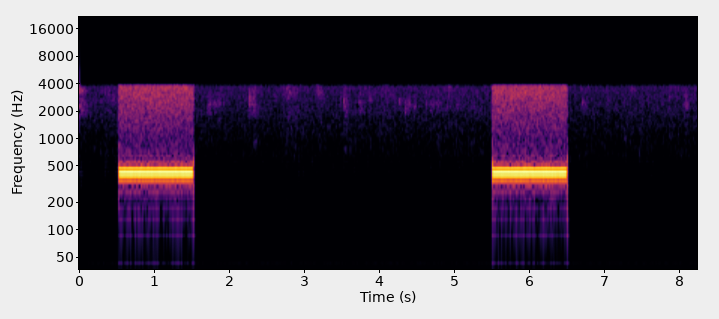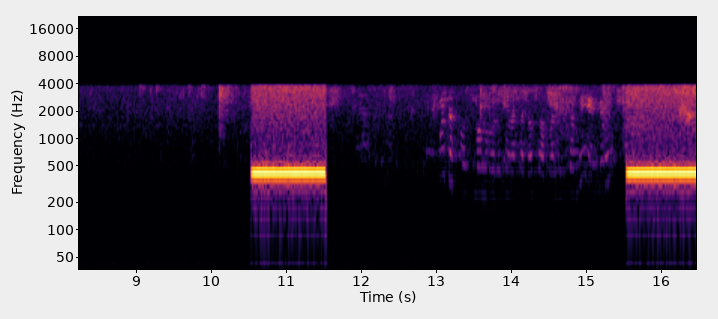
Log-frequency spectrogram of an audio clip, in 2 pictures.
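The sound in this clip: Ringback tone of an outgoing phone call in Brazil: four loud, steady one-second beeps, each followed by a long silent gap of about four seconds.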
